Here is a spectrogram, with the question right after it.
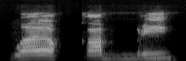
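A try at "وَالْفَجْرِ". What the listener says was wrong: Wal fajri. Bukan wal kobri ya. Wal fajri. Wal fajri. Wal fajr jadinya ya dihentikan.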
